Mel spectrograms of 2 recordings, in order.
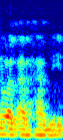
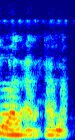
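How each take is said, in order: First: The word ends with an i vowel. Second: The word ends with an a vowel. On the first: Fear God by whom and by kinship you ask each other. "Tapi kalau dibaca dengan wal arhami itu" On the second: Maintain the ties of kinship. "sebagian besar para ahli tafsir itu membaca dengan baris atas"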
